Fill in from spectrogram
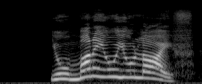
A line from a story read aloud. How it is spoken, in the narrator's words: cried the policeman loudly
